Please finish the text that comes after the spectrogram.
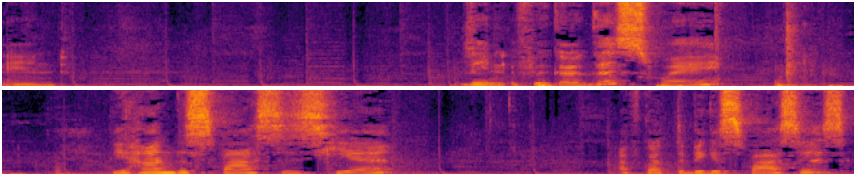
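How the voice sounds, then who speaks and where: Poor audio captures a fairly high, slightly bright voice from a woman in her thirties. A cleaning vlogger, she chats casually to camera in her home kitchen, offering practical cleaning and organizing tips directly to viewers in how-to narration.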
